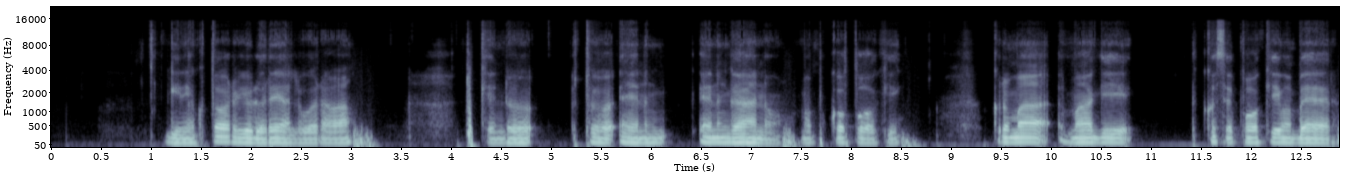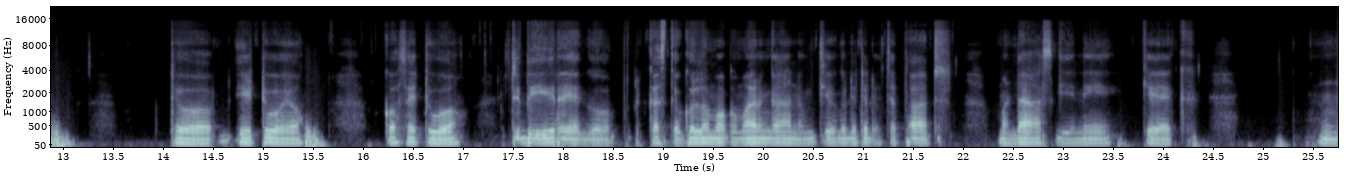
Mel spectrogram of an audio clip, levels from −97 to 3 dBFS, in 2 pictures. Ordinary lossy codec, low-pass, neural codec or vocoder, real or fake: Opus, 16 kbps; 14.4 kHz; autoencoder, 48 kHz, 128 numbers a frame, DAC-VAE, trained on Japanese speech; fake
